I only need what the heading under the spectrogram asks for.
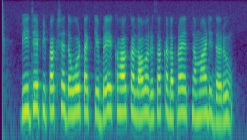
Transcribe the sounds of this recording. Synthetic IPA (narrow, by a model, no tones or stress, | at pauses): biːd͡ʒeːpipɐkʂɐd̪ɐoːʈɐkːe̞bɾeːkɦaːkɐlɐʋɐɾusɐkɐlɐpɾɐjɐt̪nɐmaːɽid̪ɐɾu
